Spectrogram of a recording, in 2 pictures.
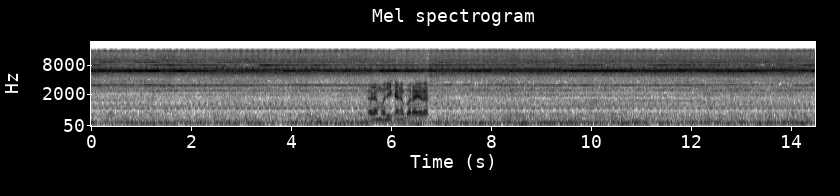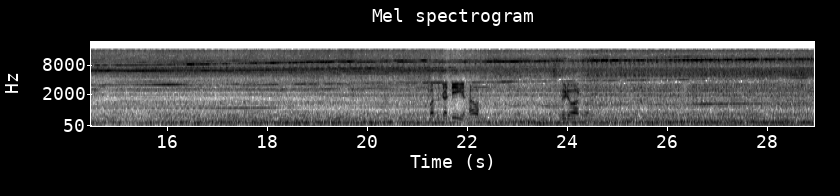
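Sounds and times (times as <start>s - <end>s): helicopter rotor drone: 0.0s - 28.9s
high engine whine: 0.0s - 28.9s.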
